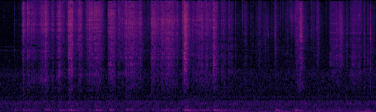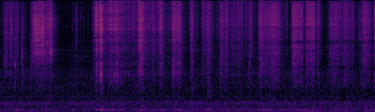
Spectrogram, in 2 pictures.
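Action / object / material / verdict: tap / green floral foam block / floral foam / none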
